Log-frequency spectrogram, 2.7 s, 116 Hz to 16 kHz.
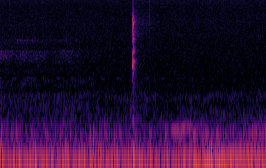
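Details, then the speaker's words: BMW 335i cold start the morning after spirited driving, with startup screech and heavy fuel use: lumpy idle running on five, cylinder 6 misfire persists after clearing codes, lambda readings off, reduced power mode. "it's still definitely cylinder sex that's causing the problem"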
